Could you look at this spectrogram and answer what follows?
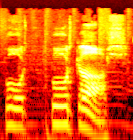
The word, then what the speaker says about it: Bord Gáis: Now, I can never say it right. Bord Gáis. – Yeah, you've got it.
